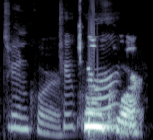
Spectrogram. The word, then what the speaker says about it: TuneCore: Pronounce this for me, Suze. Is it TuneCore? TuneCore.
